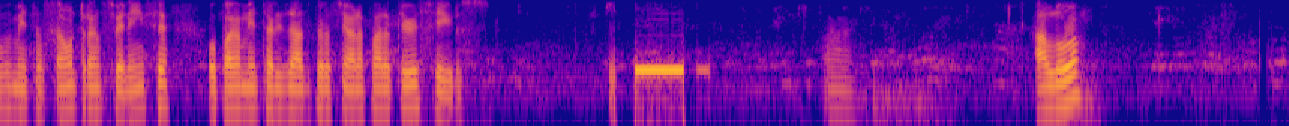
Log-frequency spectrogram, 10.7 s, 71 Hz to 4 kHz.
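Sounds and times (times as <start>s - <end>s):
speech: 0.0s - 4.1s, 5.0s - 5.3s, 8.6s - 9.2s
phone keypad button beep: 5.3s - 5.9s.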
